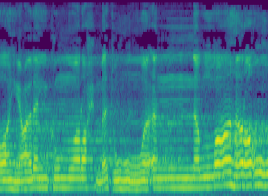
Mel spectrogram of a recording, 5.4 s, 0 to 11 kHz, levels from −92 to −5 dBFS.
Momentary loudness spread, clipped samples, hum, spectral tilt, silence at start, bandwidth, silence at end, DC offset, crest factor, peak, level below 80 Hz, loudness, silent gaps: 8 LU; under 0.1%; none; -6.5 dB/octave; 0 s; 10.5 kHz; 0 s; under 0.1%; 16 dB; -2 dBFS; -60 dBFS; -17 LUFS; none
